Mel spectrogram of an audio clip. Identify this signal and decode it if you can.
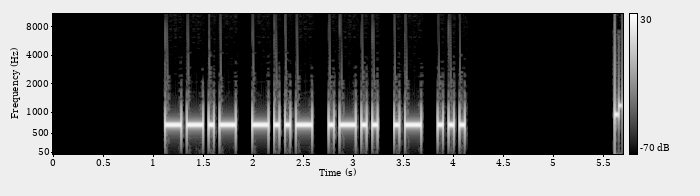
Morse code, heard as a keyed tone, about 22 wpm, 700 Hz. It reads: QXLAS
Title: Code Groups - 5 Letters - 22wpm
